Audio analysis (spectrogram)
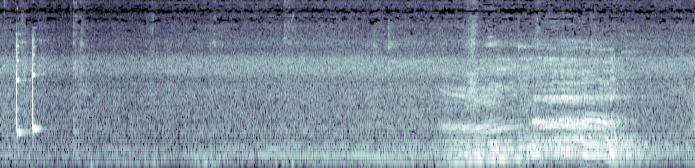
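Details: Dairy cow at a farm in Samora village, Karnal district, Haryana, India: after two light clinks and a low hum, a loud moo begins at four seconds, rising then falling, with a hoarse, drawn-out tone.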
